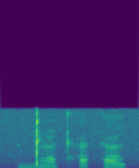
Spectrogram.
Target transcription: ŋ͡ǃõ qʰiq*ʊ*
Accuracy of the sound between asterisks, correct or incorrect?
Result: correct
